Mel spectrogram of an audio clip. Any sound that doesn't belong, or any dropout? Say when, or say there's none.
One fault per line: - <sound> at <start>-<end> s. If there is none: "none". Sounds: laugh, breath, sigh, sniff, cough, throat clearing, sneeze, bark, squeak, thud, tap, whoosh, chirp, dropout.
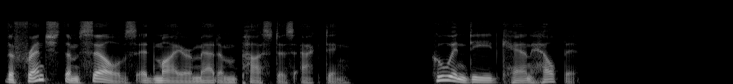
none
